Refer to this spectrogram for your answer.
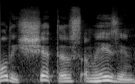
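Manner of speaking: ordinary talk, nothing marked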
